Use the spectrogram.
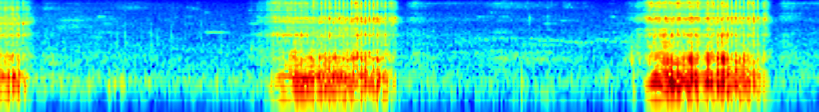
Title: Old man snoring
